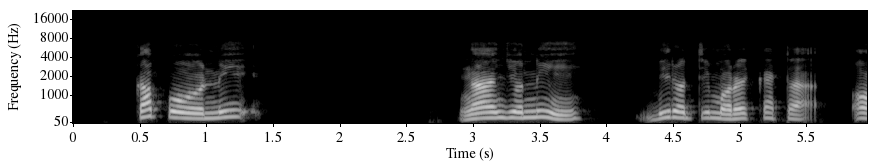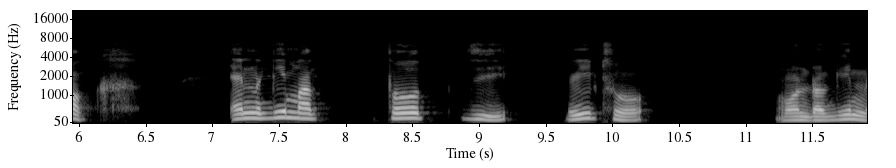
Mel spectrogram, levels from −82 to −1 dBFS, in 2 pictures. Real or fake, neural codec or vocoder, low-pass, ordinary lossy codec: fake; codec, 16 kHz, 8 kbps, FunCodec, trained on LibriTTS, 25 frames a second; 7.2 kHz; none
